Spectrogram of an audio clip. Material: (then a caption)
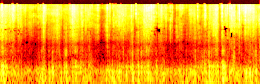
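Ice. Long acrylic nails on both hands scratch across the top of a large, solid, clear ice block. The result is a steady, dense, crackly scratching with a dry, tearing texture, bright hiss above and a low rumble underneath. It holds at a fairly even, quiet level throughout.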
